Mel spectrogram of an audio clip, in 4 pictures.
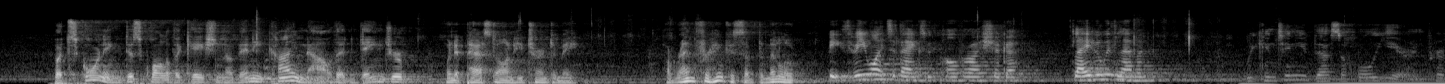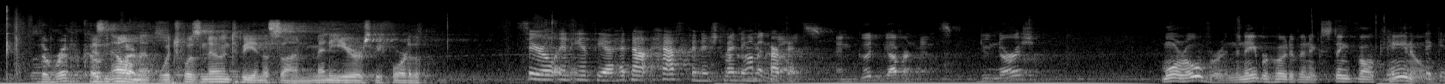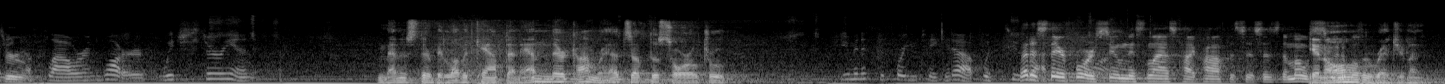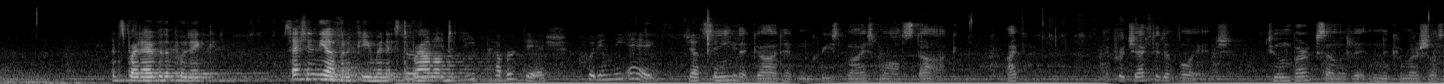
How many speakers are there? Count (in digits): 10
